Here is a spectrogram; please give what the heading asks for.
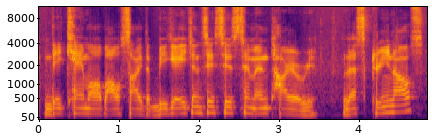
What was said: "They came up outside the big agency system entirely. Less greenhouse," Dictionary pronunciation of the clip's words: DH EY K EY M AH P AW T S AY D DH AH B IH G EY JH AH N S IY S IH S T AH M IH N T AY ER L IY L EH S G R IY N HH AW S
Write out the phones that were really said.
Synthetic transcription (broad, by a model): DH EY K EY M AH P AW T S AY D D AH B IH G EY JH AH N S IY S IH S T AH M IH N T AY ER IY L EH S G R IY N HH AW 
